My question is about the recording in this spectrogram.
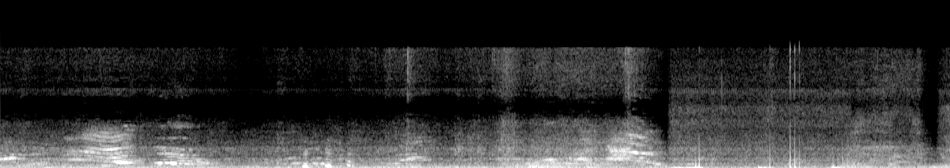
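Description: Children's voices, high-pitched calls and chatter, at play on a wet inflatable slide, with a few low thumps in the second half.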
